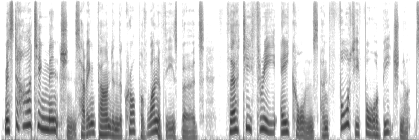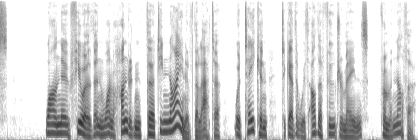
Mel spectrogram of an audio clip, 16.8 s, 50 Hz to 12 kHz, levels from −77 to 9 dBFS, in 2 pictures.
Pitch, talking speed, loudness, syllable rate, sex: 155 Hz, 145 wpm, -19 LUFS, 4.3 syllables/s, female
